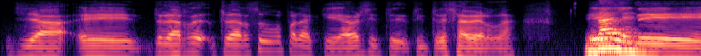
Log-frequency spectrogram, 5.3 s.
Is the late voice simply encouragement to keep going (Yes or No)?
Yes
